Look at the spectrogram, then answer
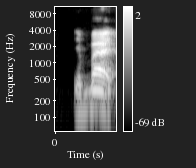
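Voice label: "jebat", Malay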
